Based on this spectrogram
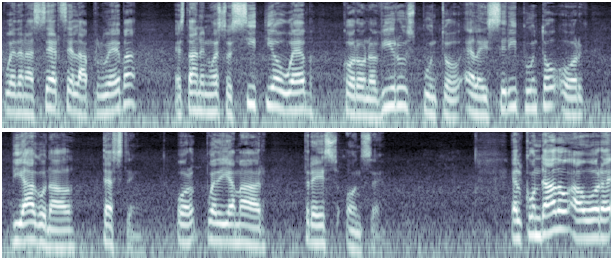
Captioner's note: speaking spanish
